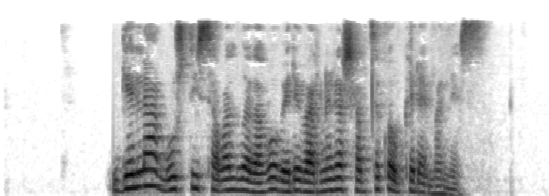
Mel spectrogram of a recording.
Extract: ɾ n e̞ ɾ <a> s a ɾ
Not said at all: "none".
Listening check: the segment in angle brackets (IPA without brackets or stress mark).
a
